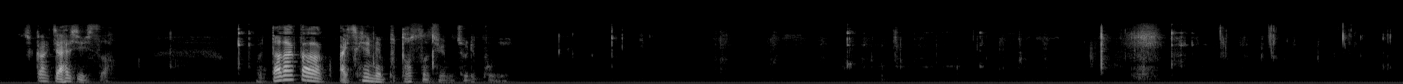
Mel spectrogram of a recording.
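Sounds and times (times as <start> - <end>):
person chewing crunchy food: 5.6 - 14.0.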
